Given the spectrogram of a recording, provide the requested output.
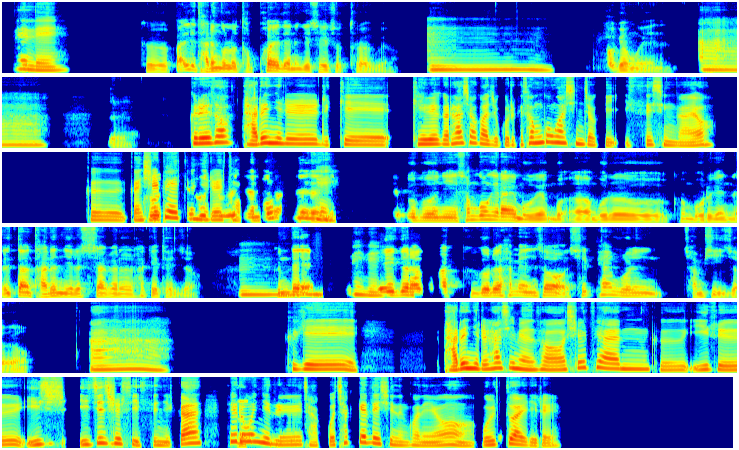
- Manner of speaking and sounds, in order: other background noise
- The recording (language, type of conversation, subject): Korean, podcast, 실패로 인한 죄책감은 어떻게 다스리나요?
